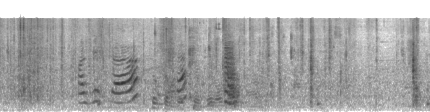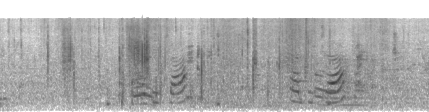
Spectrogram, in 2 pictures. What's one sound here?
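A woman talks nearby outdoors.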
